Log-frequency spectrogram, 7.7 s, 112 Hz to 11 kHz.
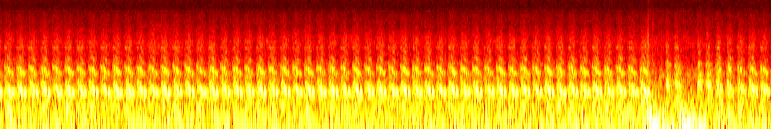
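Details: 2009 BMW E91 320i after 9 hours outside at -12°C, cold start: steady starter cranking near three turns a second with no firing; crank no-start caused by broken camshaft chain tensioner, chain and tensioner replaced.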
